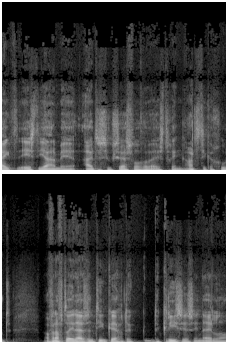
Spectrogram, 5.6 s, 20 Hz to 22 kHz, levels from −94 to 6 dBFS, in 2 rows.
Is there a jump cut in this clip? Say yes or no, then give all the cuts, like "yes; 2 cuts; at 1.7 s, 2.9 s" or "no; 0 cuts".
no; 0 cuts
